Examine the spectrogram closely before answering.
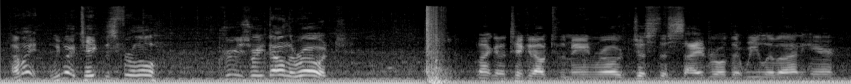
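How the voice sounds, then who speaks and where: Moderate pace over loud background noise. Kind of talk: casual vlog chat. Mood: relaxed, casual. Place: car. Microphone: phone near.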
